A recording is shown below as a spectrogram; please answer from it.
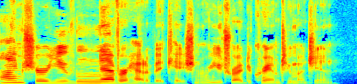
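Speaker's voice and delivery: ironic, pointedly sarcastic, swooping sing-song tone. Speaker addressing the audience about vacations, sarcastic. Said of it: "I'm being sarcastic here".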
